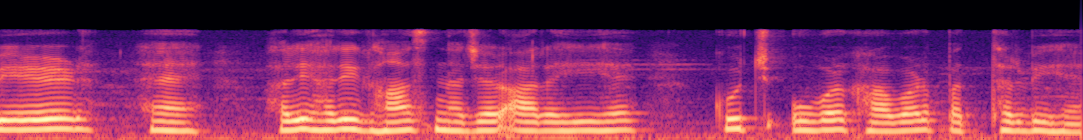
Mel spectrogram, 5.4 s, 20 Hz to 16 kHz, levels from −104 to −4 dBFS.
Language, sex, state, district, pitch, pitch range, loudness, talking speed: Hindi, female, Maharashtra, Washim, 200 Hz, 195-215 Hz, -15 LUFS, 165 wpm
